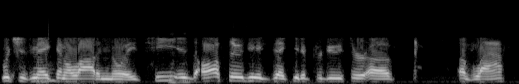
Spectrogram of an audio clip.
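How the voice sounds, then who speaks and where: A man who is an actor, chatting as a guest and telling stories with lively quoted lines. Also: mid-range voice, normal speed, no echo. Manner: animated storyteller, quotes others. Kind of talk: casual interview chat. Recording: dry tinny phone-like line.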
